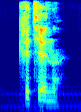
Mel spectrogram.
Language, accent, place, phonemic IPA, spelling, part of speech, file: French, France, Lyon, /kʁe.tjɛn/, chrétiennes, adjective, LL-Q150 (fra)-chrétiennes.wav
- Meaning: feminine plural of chrétien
